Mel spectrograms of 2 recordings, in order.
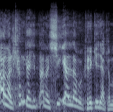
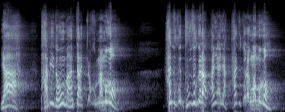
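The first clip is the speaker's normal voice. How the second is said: mock shouting; 6 semitones higher than usual. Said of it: "앞으로 계속 소리 지를게요".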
